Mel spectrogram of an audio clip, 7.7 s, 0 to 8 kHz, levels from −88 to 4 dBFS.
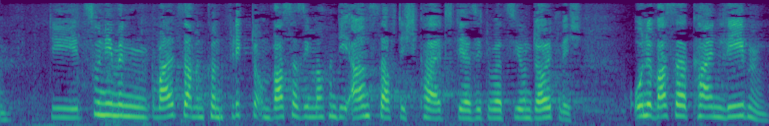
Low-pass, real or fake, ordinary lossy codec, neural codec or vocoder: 7.2 kHz; real; MP3, 48 kbps; none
